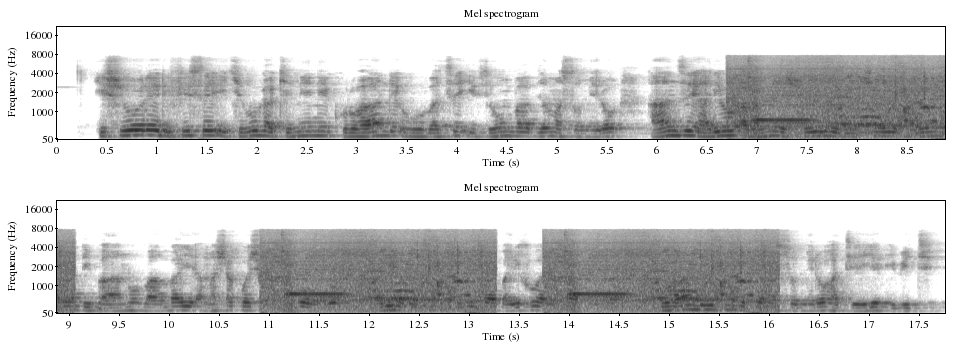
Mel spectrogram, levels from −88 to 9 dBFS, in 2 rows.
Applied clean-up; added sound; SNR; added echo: none; Subway, metro, underground / Doorbell; -4 dB; reverberation time 0.5 s.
